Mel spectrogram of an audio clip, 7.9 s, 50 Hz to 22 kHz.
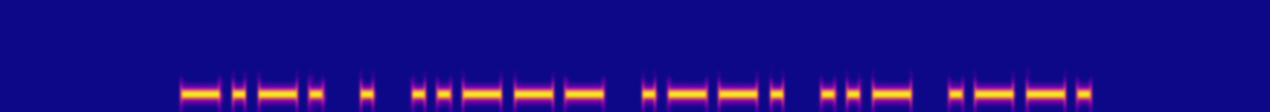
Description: Morse code, heard as a keyed tone, about 15 wpm, 700 Hz. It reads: CE2PUP
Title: DXCC-100 Call Signs - 6 Characters - Repeated 3x - 15wpm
